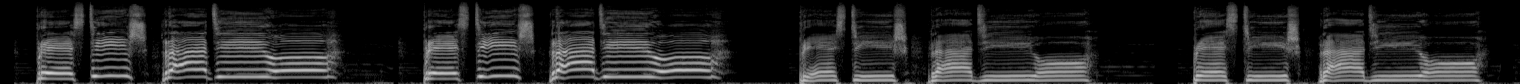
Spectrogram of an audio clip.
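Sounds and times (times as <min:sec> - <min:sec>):
radio vocal: 0:00.4 - 0:03.4, 0:04.2 - 0:07.3, 0:08.0 - 0:11.0, 0:11.9 - 0:14.9.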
